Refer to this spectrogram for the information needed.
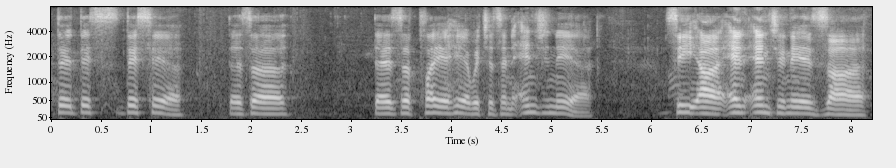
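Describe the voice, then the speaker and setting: Man streaming a game, fairly high voice, casual and rambling, swears a lot. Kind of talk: gameplay commentary.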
